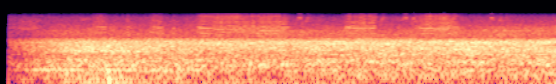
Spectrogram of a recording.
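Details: Bees packing in pollen, a dense, steady buzzing hum that runs without pause, with wavering higher overtones rising and falling as the insects shift about.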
